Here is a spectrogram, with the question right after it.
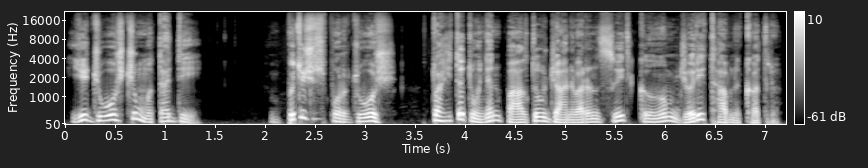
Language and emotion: Kashmiri, surprised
